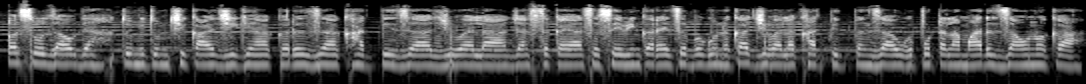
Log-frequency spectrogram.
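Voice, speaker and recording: A woman's voice: fairly high pitch, little pitch movement, a little fast, few pauses, a little mellow, faint music behind, lightly acted. A woman with a Marathwada Marathi accent voicing a distressed young mother who complains and pleads in a cartoon story. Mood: pleading.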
